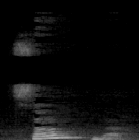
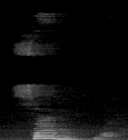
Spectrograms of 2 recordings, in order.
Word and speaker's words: центнер: склад міліметр сантимет кілометр але не відносьте туди ж і слово ценнер ну ніяк в українській мові не буде центнер Тому що у цьому слові захована грошова одиниця цент у який наголос падає на перший склад тому центнер складні слова по типу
